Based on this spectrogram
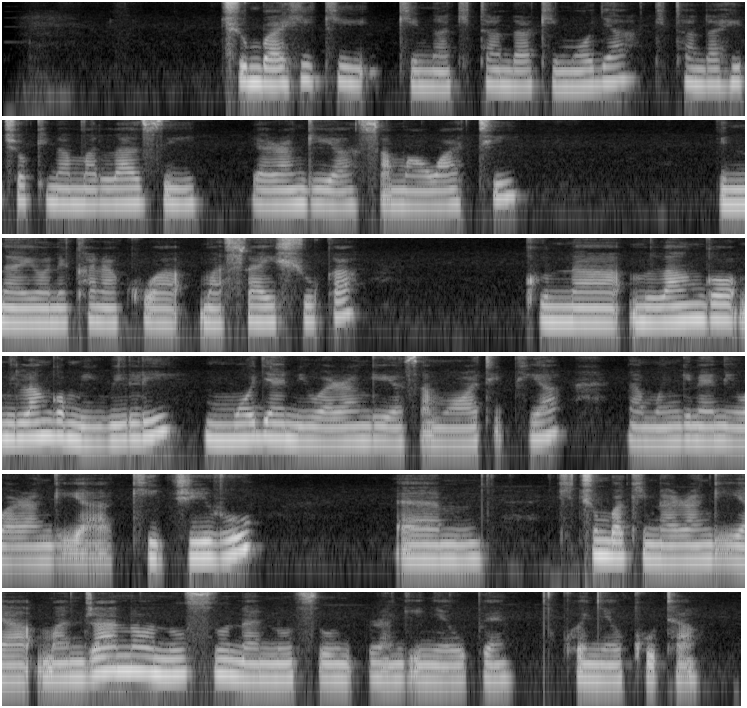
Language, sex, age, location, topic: Swahili, female, 25-35, Nairobi, education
